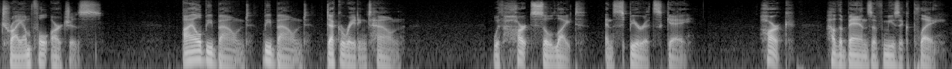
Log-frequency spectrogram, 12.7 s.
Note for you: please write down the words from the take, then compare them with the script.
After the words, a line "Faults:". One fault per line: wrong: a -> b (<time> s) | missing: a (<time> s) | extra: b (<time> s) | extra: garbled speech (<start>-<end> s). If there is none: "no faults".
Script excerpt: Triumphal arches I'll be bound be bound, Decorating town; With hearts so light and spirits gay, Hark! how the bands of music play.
Triumphal arches I'll be bound be bound, Decorating town; With hearts so light and spirits gay, Hark! how the bands of music play.
Faults:
no faults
